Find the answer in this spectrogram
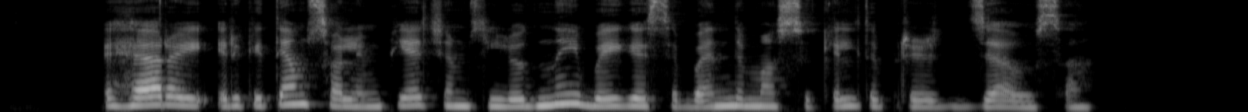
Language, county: Lithuanian, Vilnius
